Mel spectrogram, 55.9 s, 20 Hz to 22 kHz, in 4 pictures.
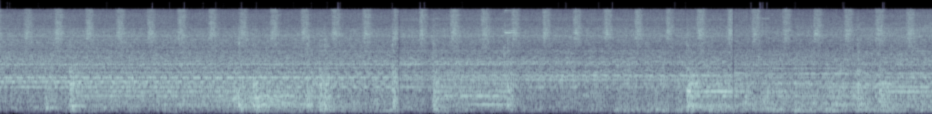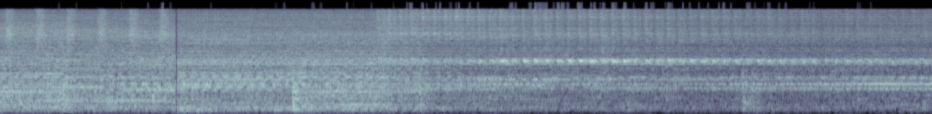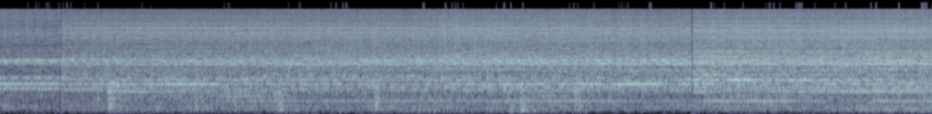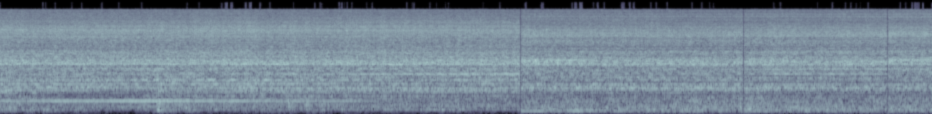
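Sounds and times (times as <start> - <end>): woodworking machinery rattling: 18.2 - 53.3.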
